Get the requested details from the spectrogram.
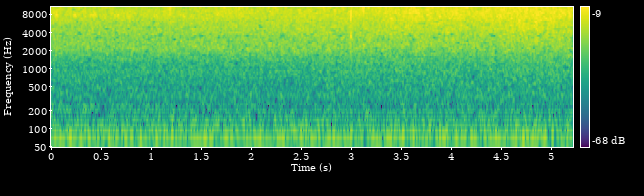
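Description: Fingers softly crackle a small dry object.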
